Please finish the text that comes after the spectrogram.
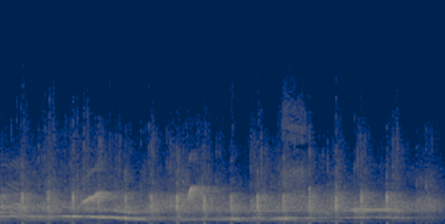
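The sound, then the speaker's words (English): An audience gives a hand clap of praise, many hands clapping steadily for several seconds in a dense, enthusiastic burst, with sustained keyboard-like tones and faint voices sounding underneath. “Give yourself a hand clap of praise.”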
